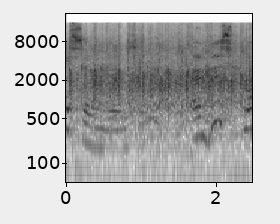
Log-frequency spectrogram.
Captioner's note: applause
